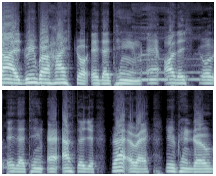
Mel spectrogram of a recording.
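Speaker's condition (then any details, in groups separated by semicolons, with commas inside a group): Cerebral palsy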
